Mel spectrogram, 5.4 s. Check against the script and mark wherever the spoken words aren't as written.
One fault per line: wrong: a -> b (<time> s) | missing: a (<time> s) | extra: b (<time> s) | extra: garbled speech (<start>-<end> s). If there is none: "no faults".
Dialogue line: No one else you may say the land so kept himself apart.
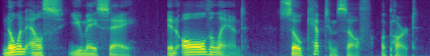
extra: in all (2.1 s)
